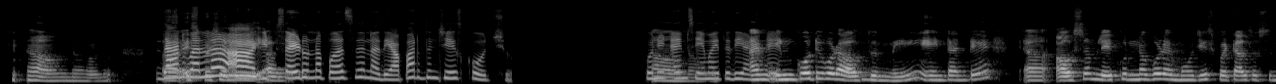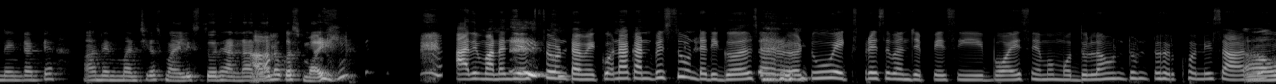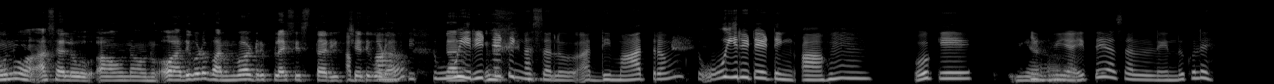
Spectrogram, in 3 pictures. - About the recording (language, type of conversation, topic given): Telugu, podcast, ఆన్‌లైన్ సమావేశంలో పాల్గొనాలా, లేక ప్రత్యక్షంగా వెళ్లాలా అని మీరు ఎప్పుడు నిర్ణయిస్తారు?
- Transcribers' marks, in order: giggle; in English: "ఎస్పెషల్లీ"; in English: "సైడ్"; in English: "పర్సన్"; other background noise; in English: "టైమ్స్"; in English: "అండ్"; in English: "ఎమోజీస్"; in English: "స్మైల్"; laughing while speaking: "స్మైల్"; in English: "స్మైల్"; in English: "గర్ల్స్ ఆర్ టూ ఎక్స్‌ప్రెసివ్"; chuckle; in English: "బాయ్స్"; laughing while speaking: "మొద్దుల్లా ఉంటుంటారు కొన్ని సార్లు"; in English: "వన్ వర్డ్ రిప్లైస్"; in English: "టూ ఇరిటేటింగ్"; chuckle; in English: "టూ ఇరిటేటింగ్"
